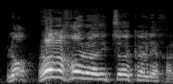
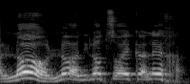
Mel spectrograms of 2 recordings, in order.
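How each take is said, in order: First: Much louder, higher, hammered "לא, לא נכון, אני צועק עליך"; shouting at a study partner. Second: Said in the usual way. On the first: Shown as a demonstration. Rabbi acts a shouter at his study partner, loud. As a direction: bark it at your partner. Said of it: "אתה שמח ממה שרשי אומר". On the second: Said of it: "אני שמח מדברי הגמרא".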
